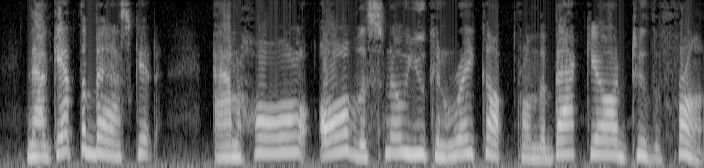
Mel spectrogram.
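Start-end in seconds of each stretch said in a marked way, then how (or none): none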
